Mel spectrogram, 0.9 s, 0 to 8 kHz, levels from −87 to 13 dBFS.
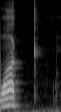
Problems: background sounds at intervals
